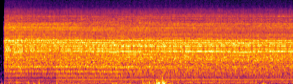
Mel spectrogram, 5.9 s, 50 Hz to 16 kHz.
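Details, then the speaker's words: 2012 Ford Fusion at idle: thin steady single-pitch whine over a quiet, even idle; owner suspects a belt or pulley, possibly a motor mount, cause not confirmed; engine bay whine at idle. "So I don't know if you guys can hear that, but it almost sounds like a pulley almost."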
